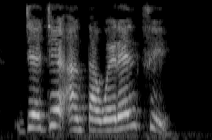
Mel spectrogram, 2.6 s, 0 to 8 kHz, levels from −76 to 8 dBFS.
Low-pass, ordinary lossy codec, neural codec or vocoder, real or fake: 7.2 kHz; MP3, 32 kbps; codec, 16 kHz, 16 kbps, FunCodec, trained on LibriTTS, 50 frames a second; fake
